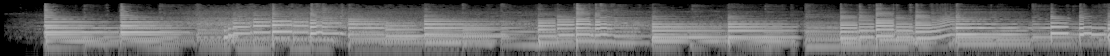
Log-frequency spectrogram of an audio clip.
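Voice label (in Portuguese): romântica suave, Telemensagem Início de Namoro – Voz Masculina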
